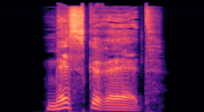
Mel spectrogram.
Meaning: gauge, meter (measuring device)
- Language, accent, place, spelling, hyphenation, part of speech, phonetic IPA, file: German, Germany, Berlin, Messgerät, Mess‧ge‧rät, noun, [ˈmɛsɡəˌʁɛːt], De-Messgerät.ogg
